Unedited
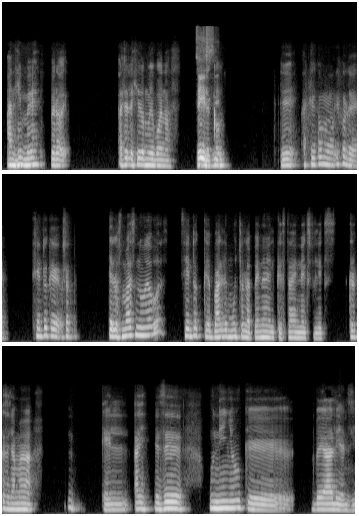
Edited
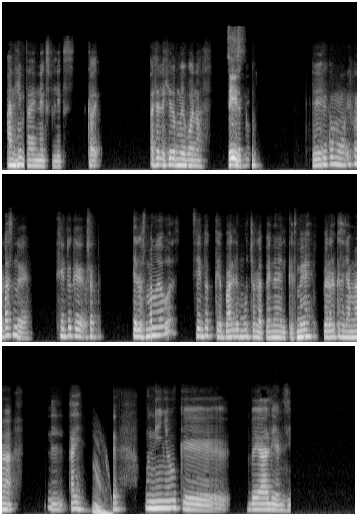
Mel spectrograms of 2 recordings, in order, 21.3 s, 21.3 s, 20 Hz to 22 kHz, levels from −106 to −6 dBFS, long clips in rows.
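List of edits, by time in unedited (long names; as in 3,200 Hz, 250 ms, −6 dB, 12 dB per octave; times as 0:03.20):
0:00.44–0:01.13: swap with 0:12.76–0:14.08
0:04.00–0:04.37: fade out and dull
0:05.78–0:06.18: remove
0:09.61–0:09.86: move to 0:06.93
0:15.59–0:16.48: remove
0:17.06: tape stop 0.65 s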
